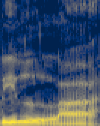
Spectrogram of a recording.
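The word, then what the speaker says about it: لله: Ini cara bacanya lam jalalah tersebut dibaca tarkik atau dibaca tipis. aduw lillah lillah seperti itu tidak boleh dibaca tafhim ya dibaca seperti ini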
